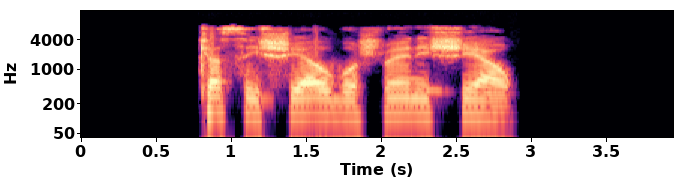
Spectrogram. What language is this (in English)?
Central Kurdish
